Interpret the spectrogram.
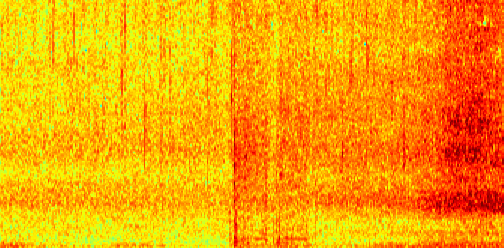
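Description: Steady rain falling in a thunderstorm, with the tail of a thunder rumble dying away in the first second. A sudden knock comes about three seconds in, and a hiss with a low hum swells near the end.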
